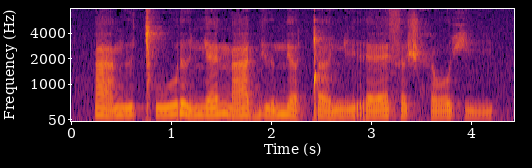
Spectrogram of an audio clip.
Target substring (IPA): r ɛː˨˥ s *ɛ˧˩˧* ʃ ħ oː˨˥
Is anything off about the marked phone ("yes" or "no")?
yes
